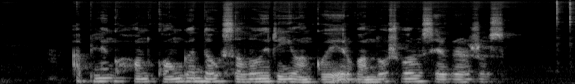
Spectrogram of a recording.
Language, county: Lithuanian, Marijampolė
